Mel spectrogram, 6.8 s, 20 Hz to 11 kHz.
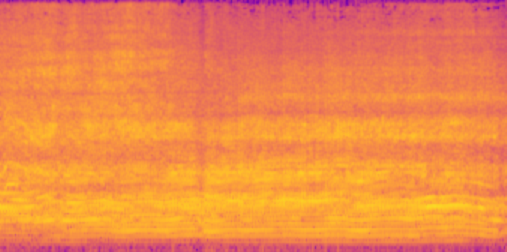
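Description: Suzuki 4x4's engine revving hard under load as the vehicle pulls through deep mud, its pitch wavering with the throttle and rising slightly before the sound fades near the end as the vehicle moves away.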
